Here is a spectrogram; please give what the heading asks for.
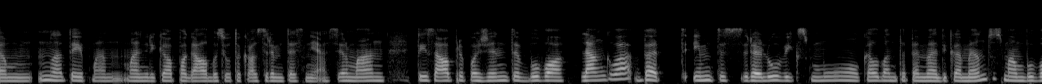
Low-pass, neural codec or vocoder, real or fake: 5.4 kHz; none; real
